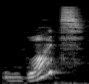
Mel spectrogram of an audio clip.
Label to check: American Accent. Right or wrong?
Wrong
